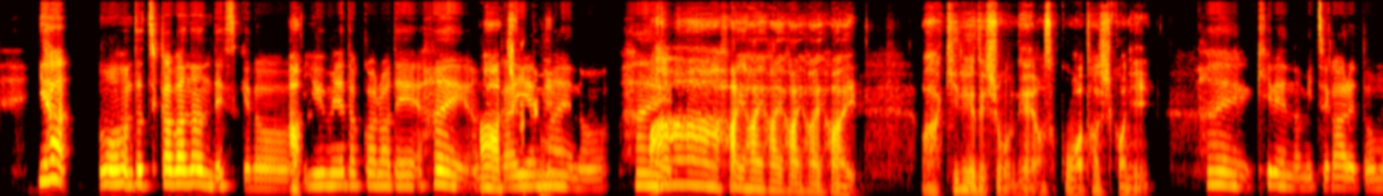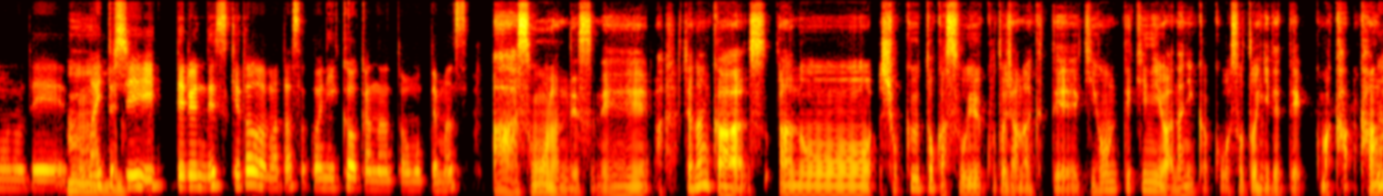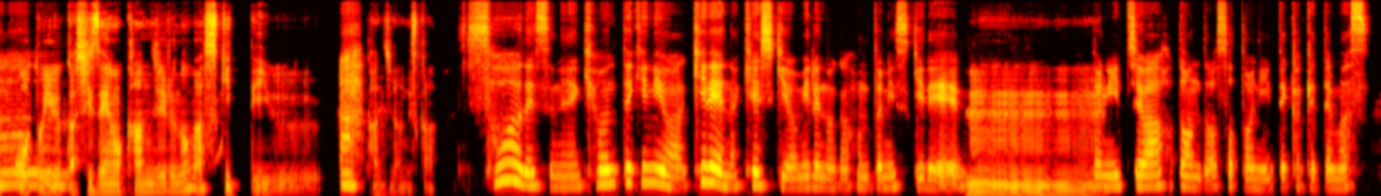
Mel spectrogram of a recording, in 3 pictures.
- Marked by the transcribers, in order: other background noise; tapping
- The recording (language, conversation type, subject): Japanese, podcast, 季節ごとに楽しみにしていることは何ですか？
- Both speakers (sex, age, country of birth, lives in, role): female, 20-24, Japan, Japan, guest; male, 40-44, Japan, Japan, host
